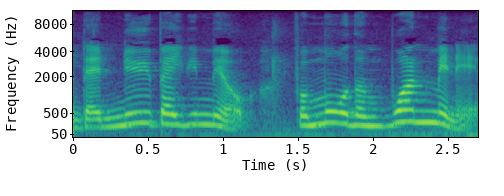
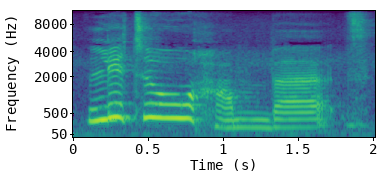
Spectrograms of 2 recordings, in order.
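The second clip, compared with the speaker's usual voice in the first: fond mother; slower than usual. Acted. Mother names baby.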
